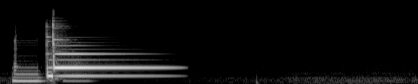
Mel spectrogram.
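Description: A two-note chime: a short lower note, then a louder, brighter note that rings and dies away over about a second and a half.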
